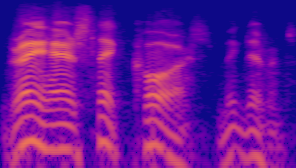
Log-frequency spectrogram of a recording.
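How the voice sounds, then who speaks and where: An actor playing a dry, assured police doctor, clipped and matter-of-fact, in 1950s radio drama style. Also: male voice, medium pitch, sing-song, measured pace, bright, forceful tone, exaggerated voice. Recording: dull, noisy vintage 1950s radio recording.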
